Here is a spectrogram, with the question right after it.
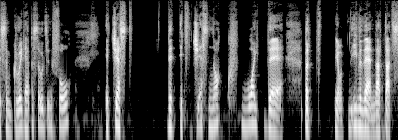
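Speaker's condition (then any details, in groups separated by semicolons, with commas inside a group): No condition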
